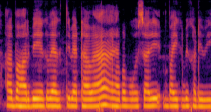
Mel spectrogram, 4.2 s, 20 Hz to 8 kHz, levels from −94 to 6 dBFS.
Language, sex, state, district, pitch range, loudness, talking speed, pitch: Hindi, female, Uttar Pradesh, Saharanpur, 185-195 Hz, -14 LUFS, 225 wpm, 190 Hz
